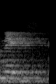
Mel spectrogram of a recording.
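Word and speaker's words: Pnyx: थी जिसका नाम था निक्स। निक्स, पी साइलेंट है, पी एन वाई एक्स, निक्स नाम की एक हिल थी।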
